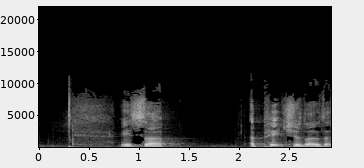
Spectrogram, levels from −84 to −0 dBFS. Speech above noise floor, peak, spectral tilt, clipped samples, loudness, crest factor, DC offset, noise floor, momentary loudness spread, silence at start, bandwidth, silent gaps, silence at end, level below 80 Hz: 37 dB; -8 dBFS; -4.5 dB/octave; under 0.1%; -24 LUFS; 18 dB; under 0.1%; -59 dBFS; 16 LU; 0.3 s; 11 kHz; none; 0 s; -46 dBFS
